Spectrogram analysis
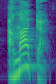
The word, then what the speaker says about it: hamaca: La hamaca. Hamaca is a word that has the stress on the second vowel, ma.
